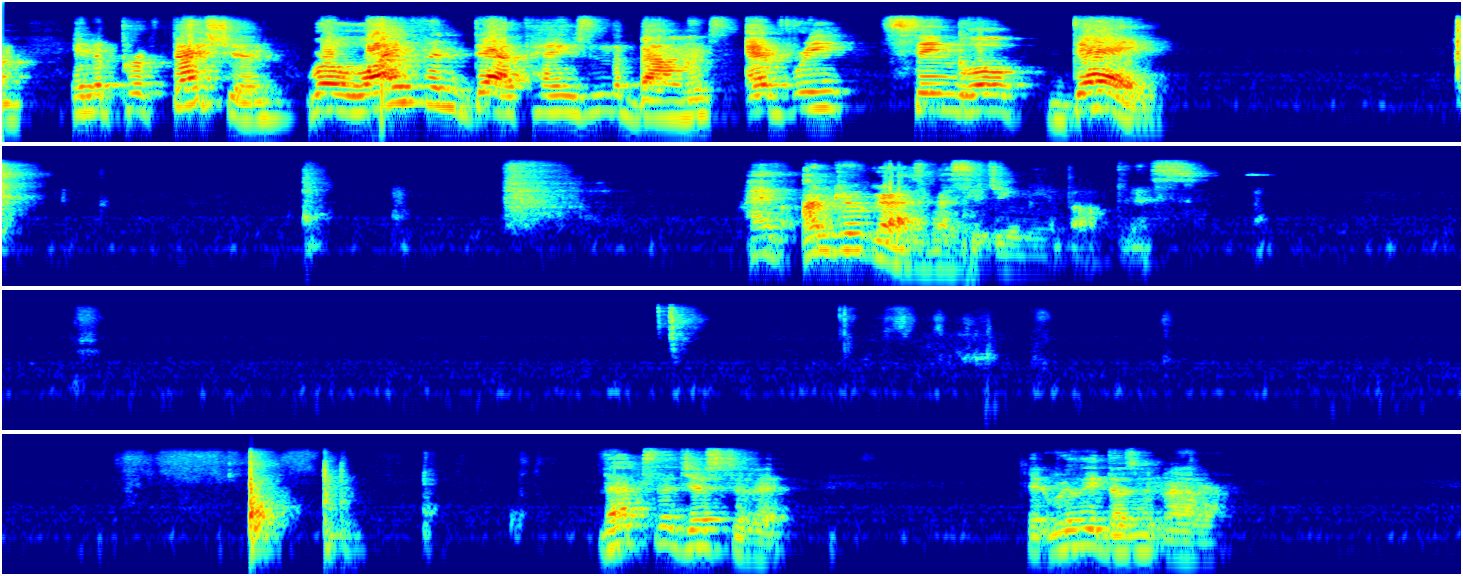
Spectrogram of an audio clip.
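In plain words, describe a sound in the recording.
A young man speaks calmly and expressively close to a microphone, with pauses.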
